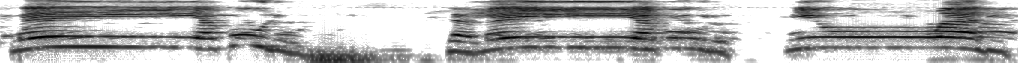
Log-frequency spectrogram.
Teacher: Hanya makhrajnya nun saja yang masuk pada ya dan waw. Tapi sifatnya masih tetap, yaitu sifat gunnahnya. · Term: idgham nakis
